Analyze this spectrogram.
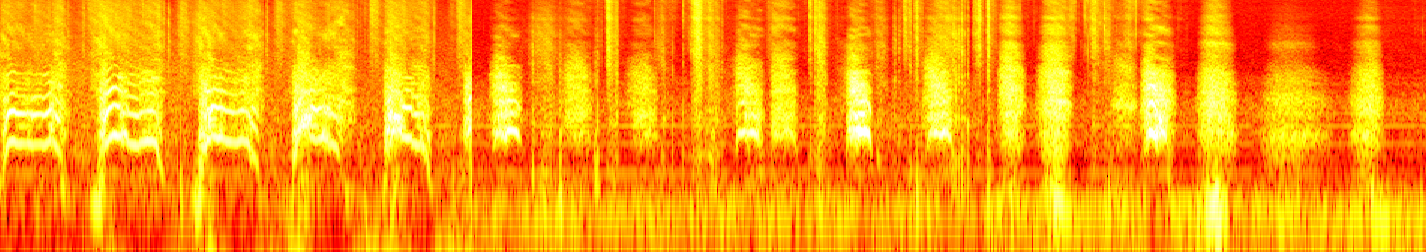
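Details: Snowy winter ground where puppies play with their mother dog: a steady series of high, tonal barks and yips, loud at first, then growing rougher and more uneven, with short gaps between bursts.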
